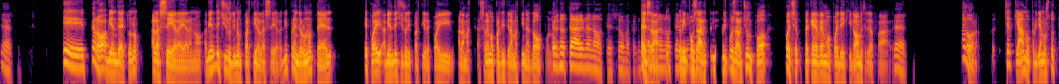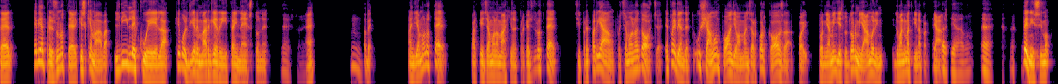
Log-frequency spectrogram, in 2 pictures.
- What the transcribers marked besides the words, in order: chuckle
- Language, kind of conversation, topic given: Italian, podcast, Raccontami di una volta in cui ti sei perso durante un viaggio: com’è andata?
